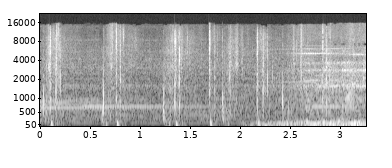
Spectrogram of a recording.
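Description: Footsteps tap on a hard metal floor.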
